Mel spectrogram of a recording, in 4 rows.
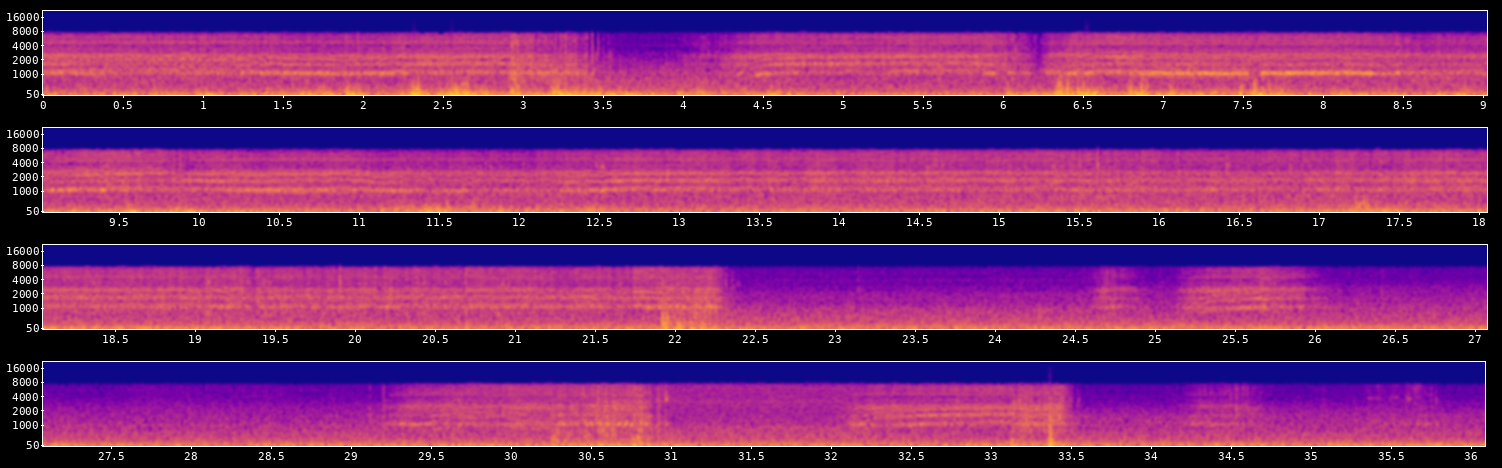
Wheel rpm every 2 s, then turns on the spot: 130, 100, 120, 110, 110, 120, 140, 160, 160, 160, 150, 20, 30, 0, 40, 50, 90, 20.
34-36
